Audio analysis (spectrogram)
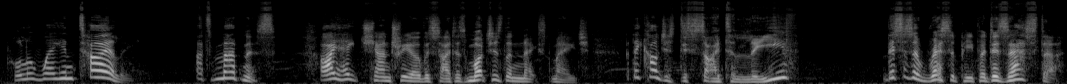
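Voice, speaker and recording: Wry, lively, lighter-voiced male mage. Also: sits high, normal speed, heavily acted. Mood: indignant. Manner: wry, informal, expressive. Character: wry, flippant, rebellious young male mage. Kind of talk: fantasy game dialogue acting.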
